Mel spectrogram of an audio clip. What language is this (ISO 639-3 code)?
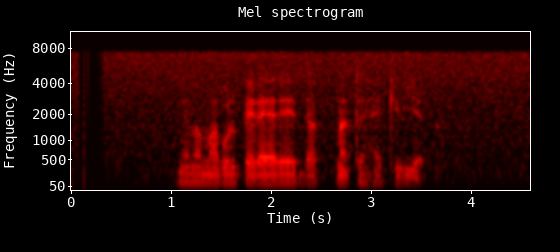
sin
